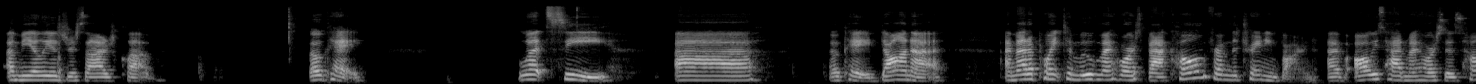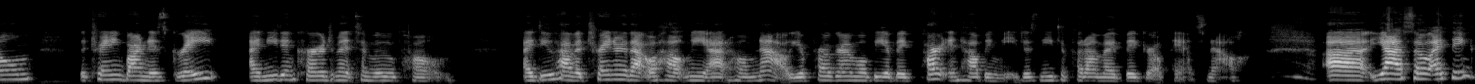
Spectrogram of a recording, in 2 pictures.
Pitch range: 175-220 Hz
